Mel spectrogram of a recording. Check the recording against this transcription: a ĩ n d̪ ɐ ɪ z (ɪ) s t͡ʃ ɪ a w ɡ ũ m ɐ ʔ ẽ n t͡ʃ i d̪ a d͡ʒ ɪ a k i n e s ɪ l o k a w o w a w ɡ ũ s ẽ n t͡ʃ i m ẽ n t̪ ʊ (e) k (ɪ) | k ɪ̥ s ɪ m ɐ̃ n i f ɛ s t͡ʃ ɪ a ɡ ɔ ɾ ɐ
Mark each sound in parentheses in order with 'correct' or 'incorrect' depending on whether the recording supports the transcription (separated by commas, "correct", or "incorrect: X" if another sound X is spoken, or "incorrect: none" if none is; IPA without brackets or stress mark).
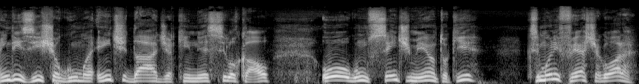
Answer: incorrect: i, incorrect: a, incorrect: i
